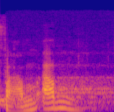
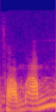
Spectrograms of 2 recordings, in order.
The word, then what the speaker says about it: Phạm âm: về sau được tướng Phạm âm phạm âm chứ không phải phạm ấm nha thí dụ chữ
